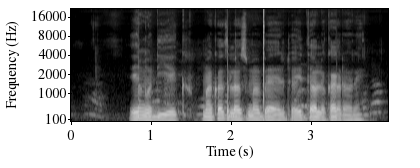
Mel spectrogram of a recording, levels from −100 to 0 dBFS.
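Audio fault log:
0.85 s, 1.96 s and 3.33 s, dropped buffer (overrun): the speech jumps forward, with no gap, just before "diek ma" at 0.85 s and right after "diek ma" at 1.96 s, each skipping about a tenth of a second. At 3.33 s roughly 300 ms vanishes. The likely cause is samples not being collected before the hardware overwrote them, so the surviving edges are butted together.
2.41 s, uninitialised buffer: a sharp, loud crack lasting about 2.9 ms, which fits a 128-sample buffer played out before any audio was written into it. The stale memory contents were reproduced as samples, producing a harsh crack.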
